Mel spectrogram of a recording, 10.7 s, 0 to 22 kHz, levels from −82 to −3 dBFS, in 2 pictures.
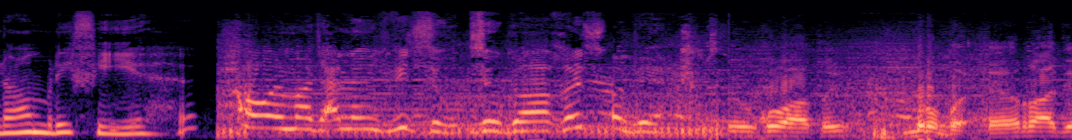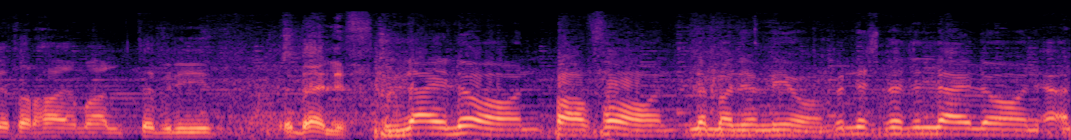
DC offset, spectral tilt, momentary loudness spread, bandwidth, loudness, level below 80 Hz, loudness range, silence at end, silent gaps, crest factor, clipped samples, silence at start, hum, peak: under 0.1%; -6 dB/octave; 6 LU; 16 kHz; -22 LUFS; -52 dBFS; 1 LU; 0 s; none; 12 dB; under 0.1%; 0 s; none; -8 dBFS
